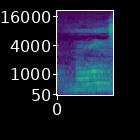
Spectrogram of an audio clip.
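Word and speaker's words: Knowles: फिर एंड्रागॉजी एडल्ट के लिए, इसको नॉल्स ने दिया था, नॉल्स बोलते हैं, इसमें के साइलेंट है।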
